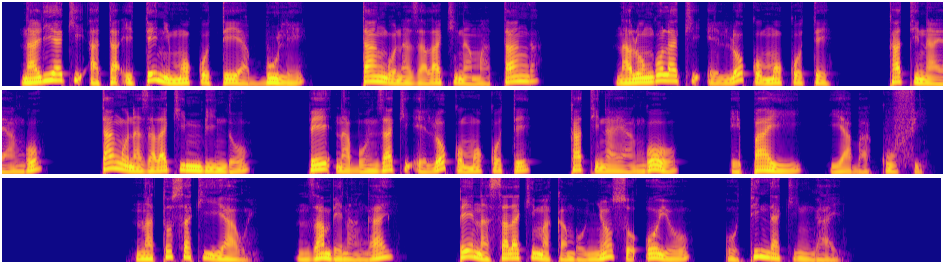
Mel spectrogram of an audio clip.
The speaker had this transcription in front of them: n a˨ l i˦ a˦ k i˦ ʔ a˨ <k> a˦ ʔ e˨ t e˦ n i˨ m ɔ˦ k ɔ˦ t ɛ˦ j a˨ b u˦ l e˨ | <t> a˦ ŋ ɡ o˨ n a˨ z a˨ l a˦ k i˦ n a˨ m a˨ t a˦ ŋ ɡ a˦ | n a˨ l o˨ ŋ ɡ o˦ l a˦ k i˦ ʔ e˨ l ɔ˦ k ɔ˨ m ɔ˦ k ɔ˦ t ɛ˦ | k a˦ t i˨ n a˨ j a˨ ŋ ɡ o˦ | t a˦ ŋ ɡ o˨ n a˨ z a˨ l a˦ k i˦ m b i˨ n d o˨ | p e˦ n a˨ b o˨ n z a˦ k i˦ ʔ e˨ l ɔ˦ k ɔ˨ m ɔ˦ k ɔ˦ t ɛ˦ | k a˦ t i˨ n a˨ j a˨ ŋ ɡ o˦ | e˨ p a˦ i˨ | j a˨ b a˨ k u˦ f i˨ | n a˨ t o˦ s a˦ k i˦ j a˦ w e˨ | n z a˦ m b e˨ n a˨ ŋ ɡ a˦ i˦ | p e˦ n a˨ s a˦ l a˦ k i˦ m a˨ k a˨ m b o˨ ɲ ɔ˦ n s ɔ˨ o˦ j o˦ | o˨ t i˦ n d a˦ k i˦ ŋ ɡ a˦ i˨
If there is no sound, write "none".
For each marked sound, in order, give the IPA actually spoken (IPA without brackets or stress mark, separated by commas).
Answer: t, t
